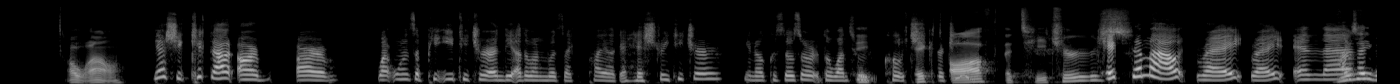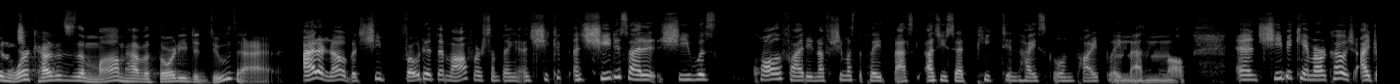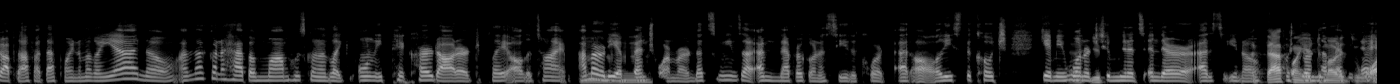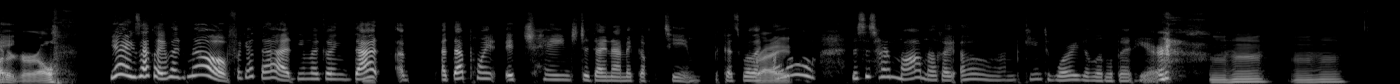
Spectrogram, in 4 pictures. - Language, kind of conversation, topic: English, unstructured, How can I use school sports to build stronger friendships?
- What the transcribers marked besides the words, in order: chuckle; laugh; tapping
